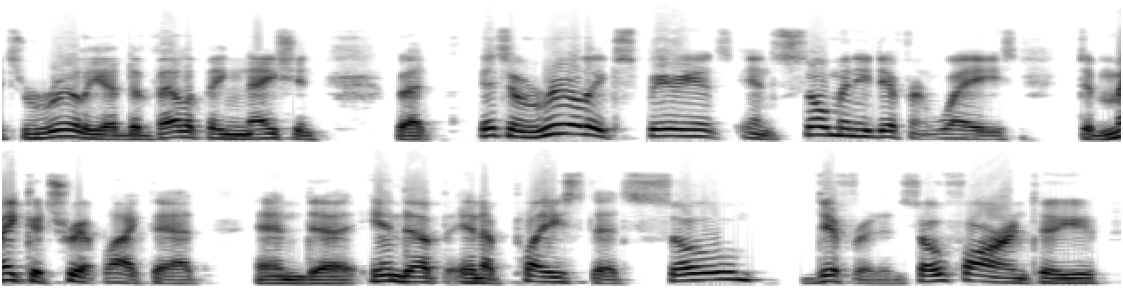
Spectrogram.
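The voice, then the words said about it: Southern US accent. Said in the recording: “I've got this Southern accent, being a Southern boy”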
